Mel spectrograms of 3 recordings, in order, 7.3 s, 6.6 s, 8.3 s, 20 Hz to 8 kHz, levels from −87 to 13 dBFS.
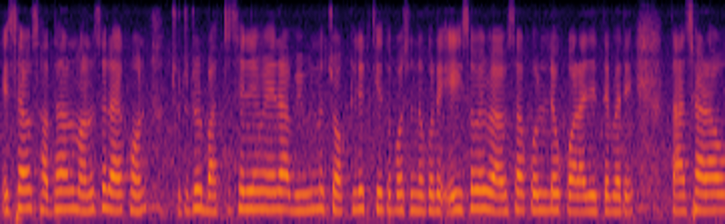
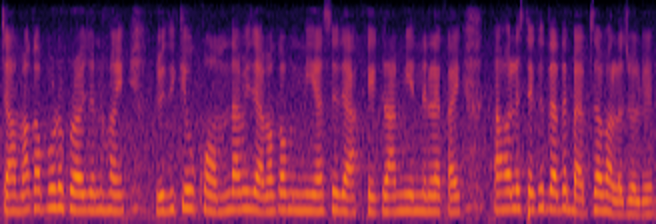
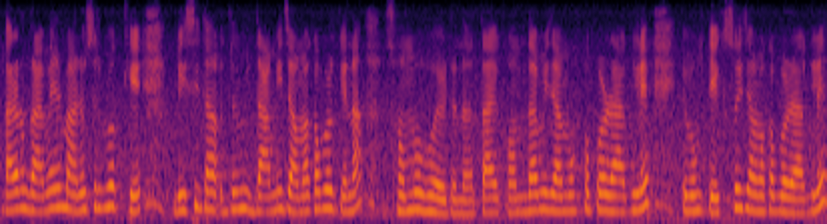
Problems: constant background noise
